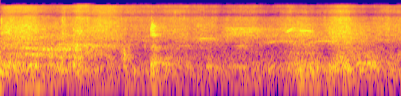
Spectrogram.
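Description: Near silence: faint room tone, with a soft click about a second and a half in and a faint short chirp near the end.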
